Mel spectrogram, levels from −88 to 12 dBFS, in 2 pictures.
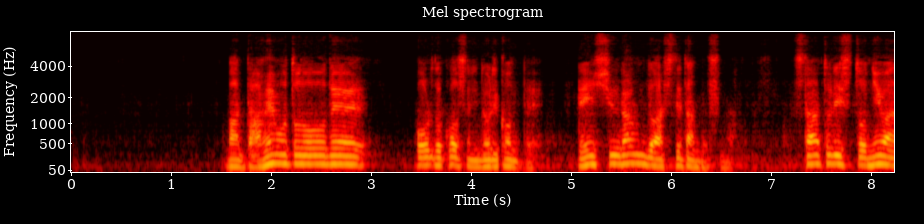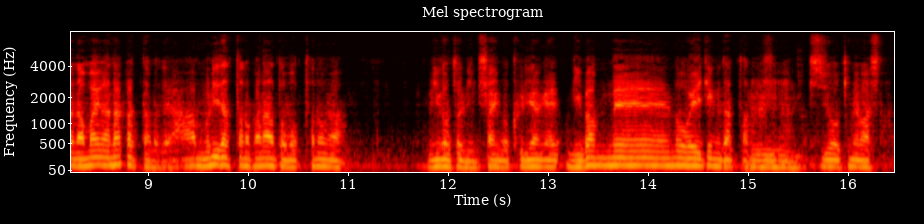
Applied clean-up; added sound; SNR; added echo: neural separator model SepFormer DNS4.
